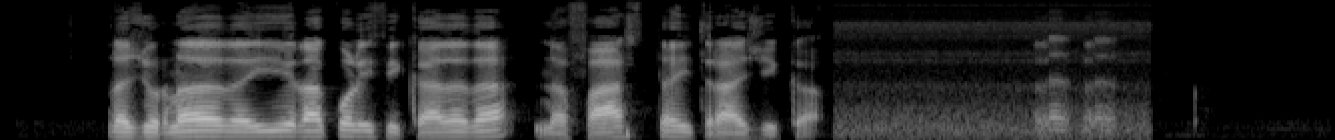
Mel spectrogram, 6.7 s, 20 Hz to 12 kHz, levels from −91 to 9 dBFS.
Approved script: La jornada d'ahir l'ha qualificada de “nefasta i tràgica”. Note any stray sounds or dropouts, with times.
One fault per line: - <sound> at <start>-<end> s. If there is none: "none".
- laugh at 5.2-5.6 s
